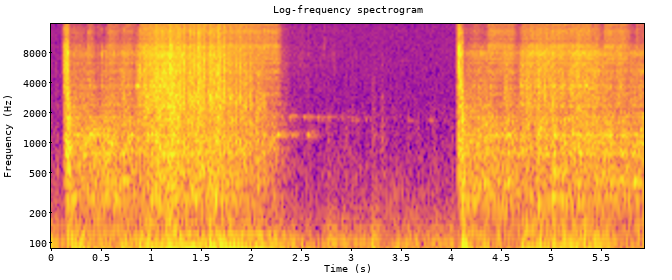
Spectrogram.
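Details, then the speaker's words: 1961 Chevy Bel Air 235 inline six, parked since 1981: two long bursts of starter cranking with a pause, never catching; no-start from points gapped at 0.030 in, fixed by resetting to 0.017 in, then it fires. "i had to come back and adjust the points i had him at thirty thousands and uh my friend norm here he does everything for me he's awesome gave me his feeler gauge because i can't find mine and uh got him set to 17 thousands and she fires"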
